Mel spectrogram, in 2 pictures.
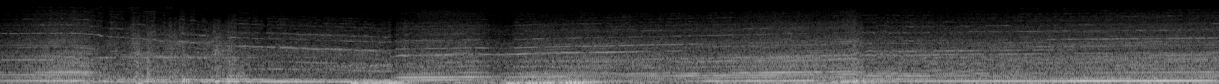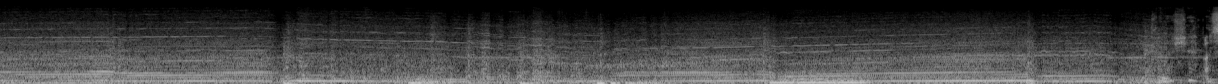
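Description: Race car engine in the RaceRoom video game, lapping Imola during a two-hour endurance event, revving steadily with rising and falling pitch through gear changes, loud throughout, with someone talking over it at times.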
